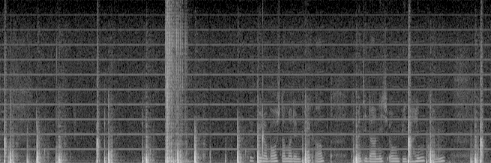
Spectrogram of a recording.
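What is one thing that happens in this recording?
Blocks break under a pickaxe in a video game.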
